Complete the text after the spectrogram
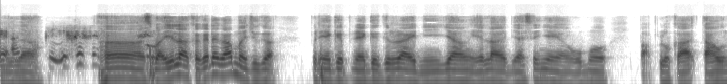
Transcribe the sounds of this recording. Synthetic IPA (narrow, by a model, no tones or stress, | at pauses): nilahɦə̃səbap̚iəlahkakadaŋɡamajd͡ʒuɡaʔ | pəniaɡapəniaɡaɡəɾainijaŋijəlahbiasaɲajaŋumɔ | pa̰ʔpulʊhkat̪ːaɦʊn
